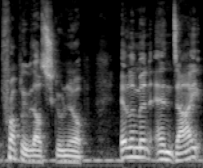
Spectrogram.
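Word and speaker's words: Iliman Ndiaye: Iliman Ndai, or Njai, as some people have been saying for some reason, even though it's a D, not a J.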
